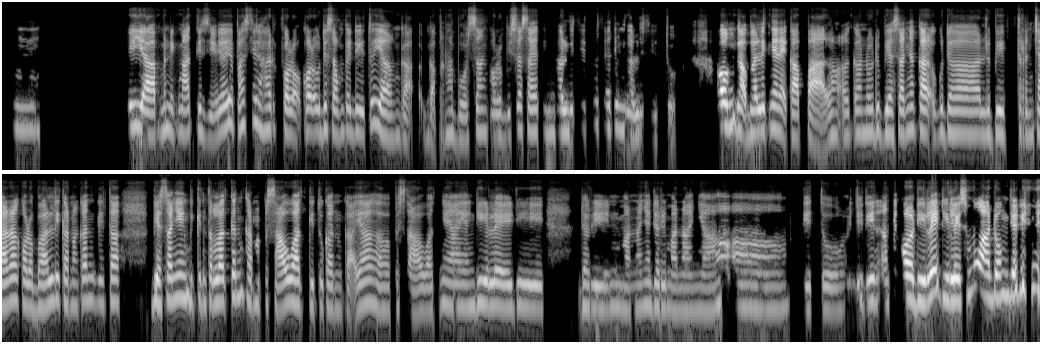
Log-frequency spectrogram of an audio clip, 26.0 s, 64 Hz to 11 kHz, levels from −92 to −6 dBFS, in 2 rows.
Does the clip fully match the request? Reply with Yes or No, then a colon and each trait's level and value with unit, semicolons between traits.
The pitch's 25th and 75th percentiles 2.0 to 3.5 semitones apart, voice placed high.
Yes: average, 2.9 semitones; high, 205 Hz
